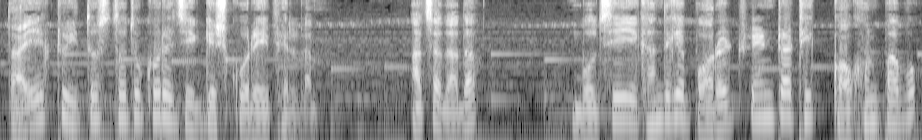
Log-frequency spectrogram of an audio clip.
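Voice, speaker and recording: A man playing a polite, uneasy traveller who narrates an eerie animated ghost story in the first person. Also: on the high side, normal speed, close to an everyday voice. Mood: frustrated, hesitant. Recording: faint music behind the voice.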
